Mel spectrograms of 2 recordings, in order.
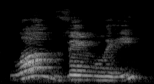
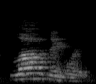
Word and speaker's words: lovingly: Lovingly, notice that has one more syllable, right? We have one, two, three. So this is a three-one word. I have to have all the three syllables, and you need to say this part too.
